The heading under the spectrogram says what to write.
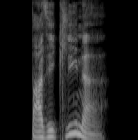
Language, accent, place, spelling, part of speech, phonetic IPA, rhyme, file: German, Germany, Berlin, basikliner, adjective, [baziˈkliːnɐ], -iːnɐ, De-basikliner.ogg
- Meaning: inflection of basiklin: 1. strong/mixed nominative masculine singular 2. strong genitive/dative feminine singular 3. strong genitive plural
